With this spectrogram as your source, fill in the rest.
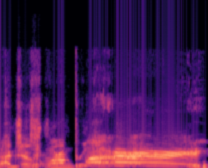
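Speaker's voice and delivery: mock very high, very slow tearful sob. Acting out a movie scene of a straight player in the rain: crying in the rain. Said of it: "he's in the rain and he's, like, crying".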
